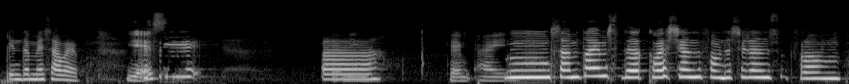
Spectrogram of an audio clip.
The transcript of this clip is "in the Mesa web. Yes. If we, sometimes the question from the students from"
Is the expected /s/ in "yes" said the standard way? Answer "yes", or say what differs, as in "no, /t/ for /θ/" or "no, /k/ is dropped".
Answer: no, /s/ is dropped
